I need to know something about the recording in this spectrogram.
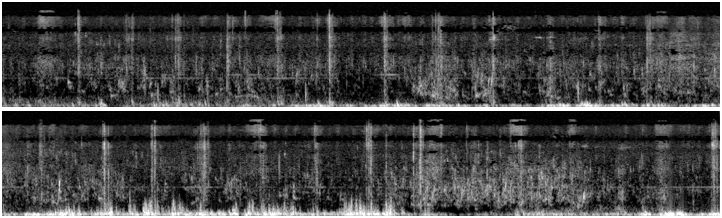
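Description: Horse grazing close to the microphone: grass tearing and chewing as irregular short snaps, over a low wind rumble on the microphone that strengthens partway through.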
